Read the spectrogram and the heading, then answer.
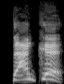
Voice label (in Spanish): Medic thanks, es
